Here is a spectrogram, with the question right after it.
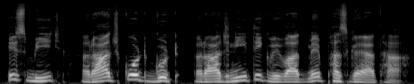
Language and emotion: Hindi, neutral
